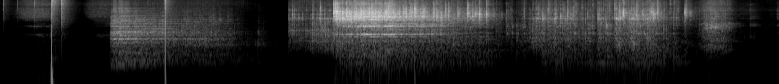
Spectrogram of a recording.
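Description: Roasted peanuts poured out of a pan, a dry rattling cascade of nuts in several separate bursts, loud and close with short pauses between pours and no talking.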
